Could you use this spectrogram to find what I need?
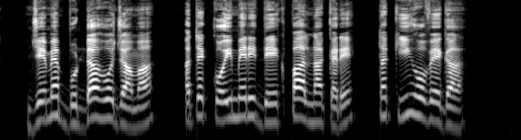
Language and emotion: Punjabi, fearful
